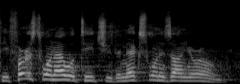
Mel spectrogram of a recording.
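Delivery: put-on thick Cuban accent, laid on heavily. Retelling a promise from the father's best friend: thick Cuban accent. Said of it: "he had a thick Cuban accent".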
